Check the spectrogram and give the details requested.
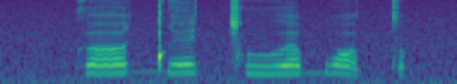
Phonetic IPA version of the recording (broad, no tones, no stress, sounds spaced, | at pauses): k ʌ ɡ͡ǃ ɛ ǀ u ɐ̯ b ɔ t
